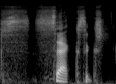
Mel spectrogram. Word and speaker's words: CeX: It's not like, there's a bunch of places called Sex, C-E-X. Oh, damn it, that's probably why they spelt it C-E-X, because when people try to pronounce it, it comes across that way.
